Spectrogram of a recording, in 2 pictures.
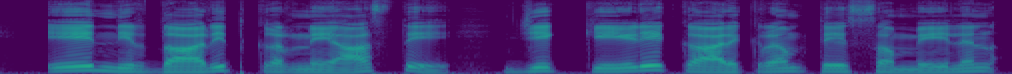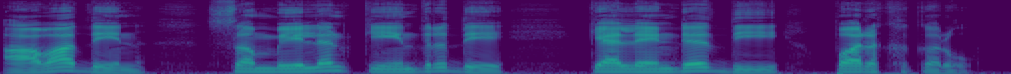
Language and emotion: Dogri, neutral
